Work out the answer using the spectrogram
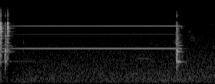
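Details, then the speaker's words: Warn M8000 winch solenoid bench test, power applied to the coil posts with a continuity meter across the main posts: a sharp click with a meter beep, then a release click; the solenoid switches cleanly and is good. "so you can hear the solenoid click basically switching power across the posts and the beat telling me that that solenoid is good"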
